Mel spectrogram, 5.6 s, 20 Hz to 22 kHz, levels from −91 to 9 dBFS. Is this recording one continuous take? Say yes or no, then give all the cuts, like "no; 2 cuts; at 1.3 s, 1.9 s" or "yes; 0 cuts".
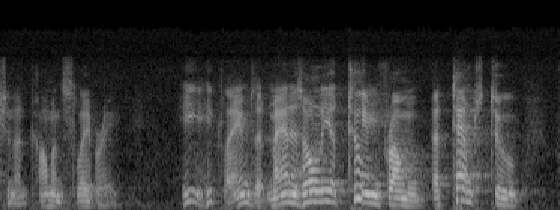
yes; 0 cuts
